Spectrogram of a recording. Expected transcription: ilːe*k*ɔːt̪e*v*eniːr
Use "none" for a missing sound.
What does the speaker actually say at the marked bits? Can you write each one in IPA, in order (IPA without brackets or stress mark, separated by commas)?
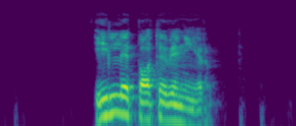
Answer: p, v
